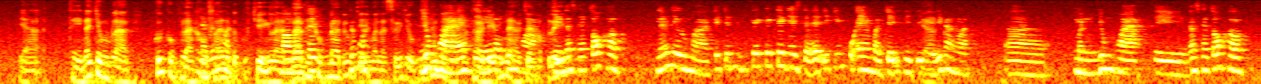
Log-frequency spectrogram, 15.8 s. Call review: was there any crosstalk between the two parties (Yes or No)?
Yes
